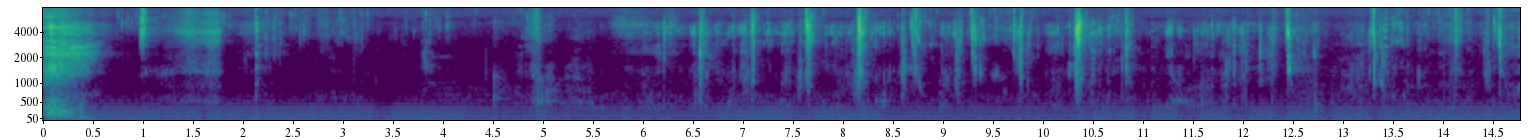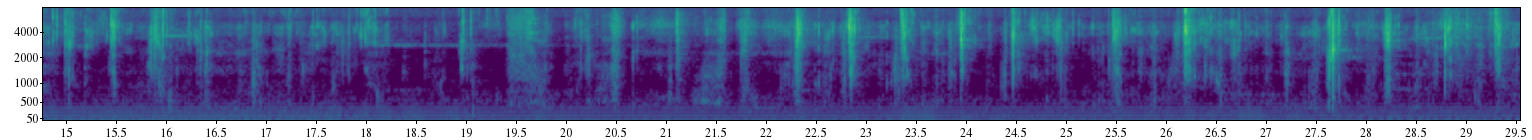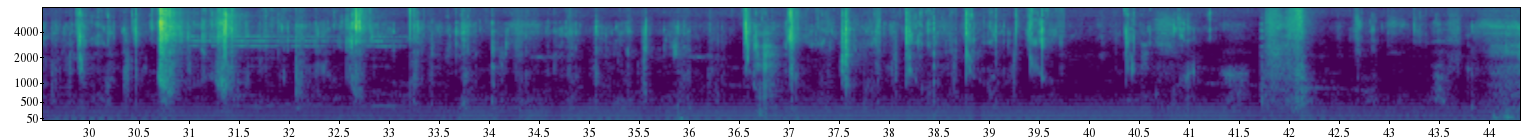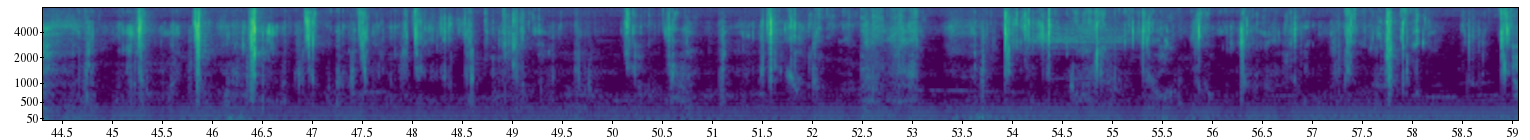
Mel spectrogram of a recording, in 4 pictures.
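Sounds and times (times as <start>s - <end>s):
steady low hum: 0.0s - 59.0s
wet chewing clicks and crunches: 6.1s - 41.3s, 44.6s - 59.0s.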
